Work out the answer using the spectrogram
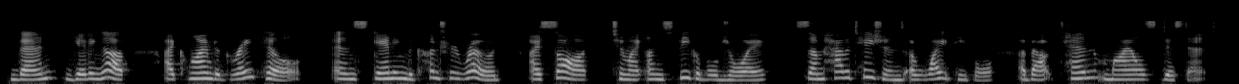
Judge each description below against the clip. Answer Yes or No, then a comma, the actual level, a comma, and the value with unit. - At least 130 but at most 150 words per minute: Yes, slow, 135 wpm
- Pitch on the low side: No, high, 240 Hz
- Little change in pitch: No, average, 3.7 semitones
